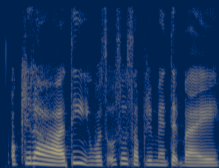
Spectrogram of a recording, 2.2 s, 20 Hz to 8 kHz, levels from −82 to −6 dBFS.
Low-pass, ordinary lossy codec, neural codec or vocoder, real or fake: none; none; none; real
